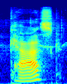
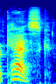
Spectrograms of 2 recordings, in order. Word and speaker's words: Ceasg: Depending on the region and the retelling, you might hear it pronounced a few different ways. Cailleach, Cask, or Kesk.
